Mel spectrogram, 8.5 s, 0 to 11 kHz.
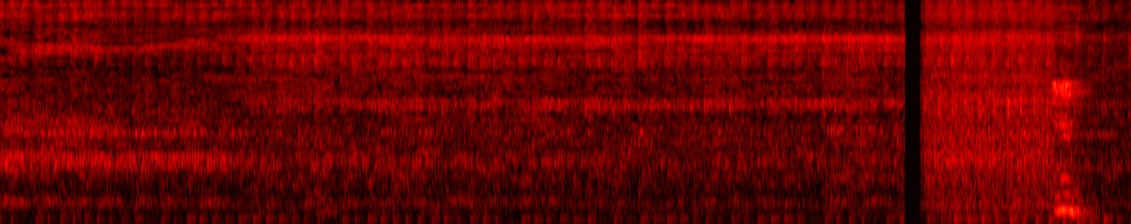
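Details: ER150 single-cylinder motorcycle, hot, just after fitting a DIY oil cooler: low, steady putter holding an even idle, no misses or knocks; normal idle.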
